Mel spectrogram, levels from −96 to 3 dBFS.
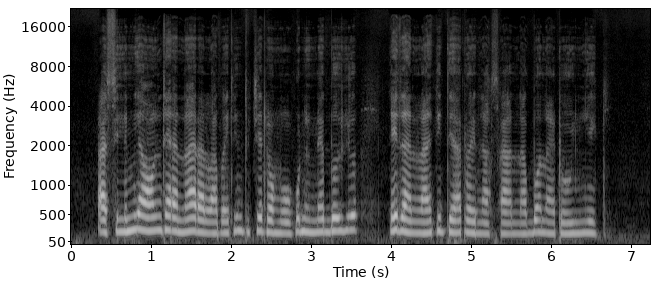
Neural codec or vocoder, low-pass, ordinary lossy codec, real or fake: codec, 44.1 kHz, 1.7 kbps, Pupu-Codec; none; none; fake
